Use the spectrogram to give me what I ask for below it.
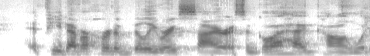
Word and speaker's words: Billy Ray Cyrus: Why don't you just say Billy Ray Cyrus?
